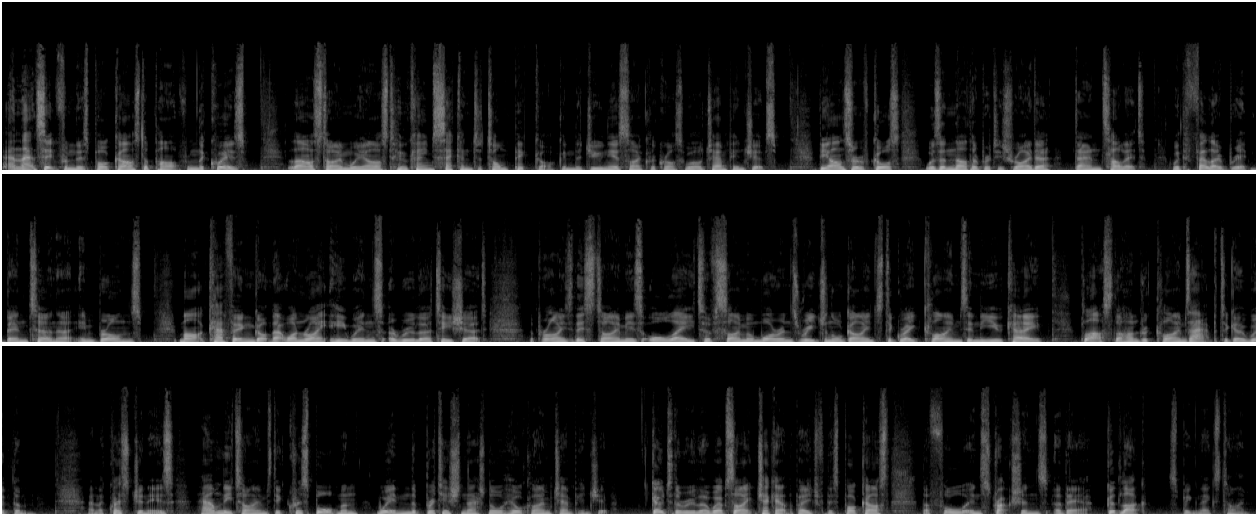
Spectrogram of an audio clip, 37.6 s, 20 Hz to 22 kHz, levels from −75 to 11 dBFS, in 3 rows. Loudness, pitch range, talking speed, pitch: -26 LUFS, 100-145 Hz, 190 wpm, 115 Hz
